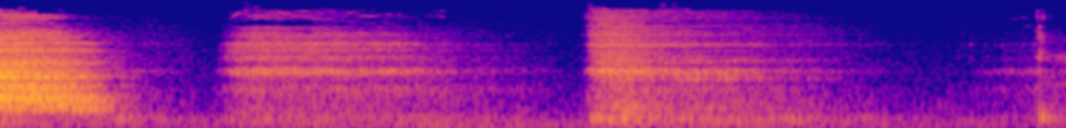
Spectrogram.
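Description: Slow, deep breaths during a yoga session: three distinct airy exhalations or inhalations about a second apart, close and fairly loud, with quiet pauses between and a brief click at the end.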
